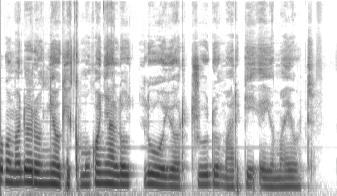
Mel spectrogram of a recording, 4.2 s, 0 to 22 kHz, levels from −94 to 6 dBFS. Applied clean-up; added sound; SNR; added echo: neural mask model DeepFilterNet 3.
